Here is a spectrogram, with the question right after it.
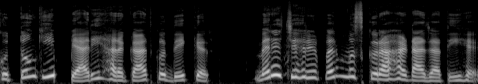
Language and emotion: Urdu, happy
